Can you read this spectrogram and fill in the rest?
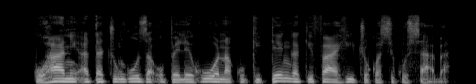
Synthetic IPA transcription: kuhaniʔa̰tat͡ʃuŋɡuza̰ʔupɛlɛhuɔnakukitɛŋɡakifaːɦit͡ʃɔkwasikusa̰ɓa̰

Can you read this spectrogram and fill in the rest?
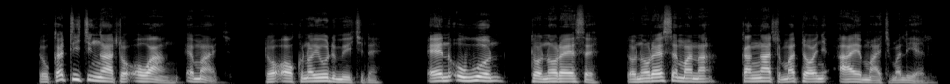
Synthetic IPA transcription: tɔkatit͡ʃŋatɔʔɔwaŋɛma̰t͡ʃ | tɔʔɔknɔjodmit͡ʃnɛ | ɛnowon | tɔnɔɾɛsɛ | tɔnɔɾɛsɛmana | kaŋatmatɔɲaɛma̰t͡ʃmalɪɛ̰l

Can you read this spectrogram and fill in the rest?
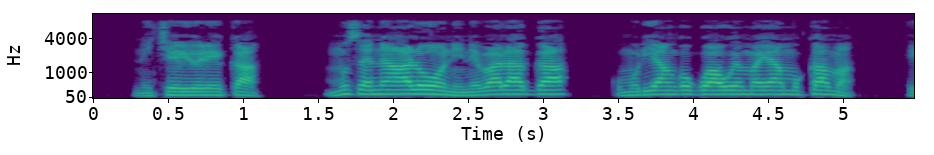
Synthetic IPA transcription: neceːjo̞ɾe̞ka | musanaːlo̞ːnine̞βalaɡa | kumuɾjaːŋɡo̞ɡwaːwe̞ːmajamukama̰ | e

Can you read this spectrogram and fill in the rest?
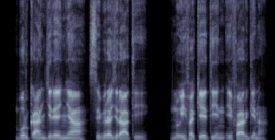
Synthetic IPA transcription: bʊɾkʼaːnd͡ʒɪɾe̞ːɲːaːsɪbɪɾɐd͡ʒɪɾaːt̪i | nʊɪfɐke̞ːt̪iːnɪfɐɐɾɡɪnɐ̰

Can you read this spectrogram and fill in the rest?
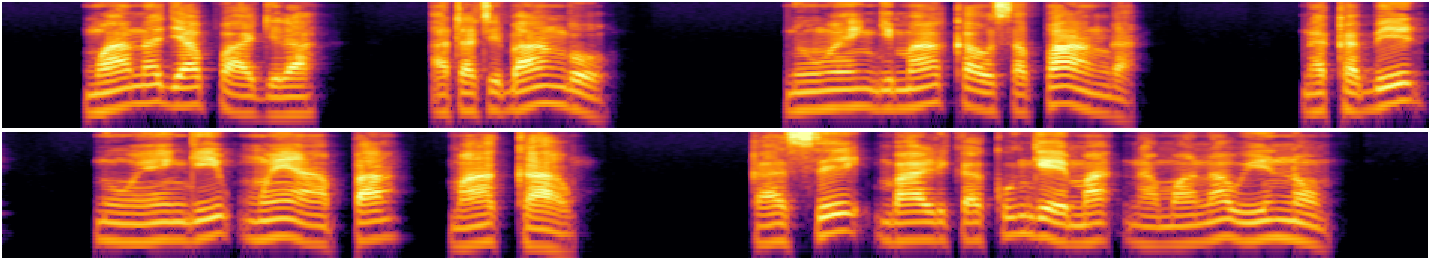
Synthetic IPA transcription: mwanaɟapwaɡila | atatibaŋɡɔ | nuːhɛŋɡimakausapaŋɡa | nakabi | nuhɛŋɡimwɛapa | maːkaṵ | ɡ̥asɛmbalikakuŋɡɛmanamwanawinɔ

